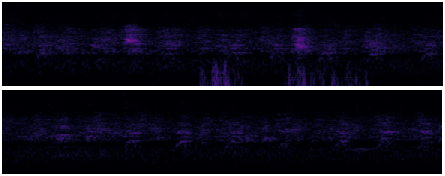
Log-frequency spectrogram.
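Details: Dogs barking at a distance: faint, hoarse barks repeat irregularly, roughly once a second, over a steady background hiss, with a couple of low thumps near the middle.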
